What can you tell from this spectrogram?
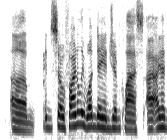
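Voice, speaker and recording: A loud, high-pitched man's voice with a dry, close sound and no echo. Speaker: podcast co-host. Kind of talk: casual chat. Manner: animated.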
